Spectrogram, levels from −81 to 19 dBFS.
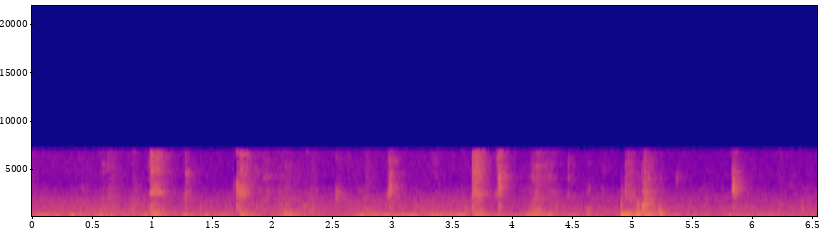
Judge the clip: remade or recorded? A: recorded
